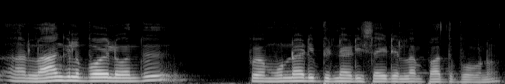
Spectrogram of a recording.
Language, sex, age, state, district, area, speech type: Tamil, male, 60+, Tamil Nadu, Coimbatore, urban, spontaneous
